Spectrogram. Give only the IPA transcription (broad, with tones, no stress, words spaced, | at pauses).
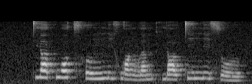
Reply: t̪jä˦kwɔ˦t͡sʰɤ˨˦ŋn̪i˨˦ xwɑ˨˩ŋla˥˨npʰjɑ˨˦ʊ̯ t̪i˦n i˥˨ so˨˩ʊ̯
